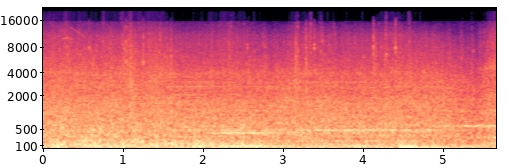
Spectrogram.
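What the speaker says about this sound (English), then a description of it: "Engine's still running." A boat engine drones steadily on a river run, its low rumble mixed with rushing water and wind buffeting the microphone.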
